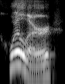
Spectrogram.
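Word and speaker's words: Qwilr: Jonathan Blackburn he is VP of sales at quiller that's spelled q w i l r you can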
